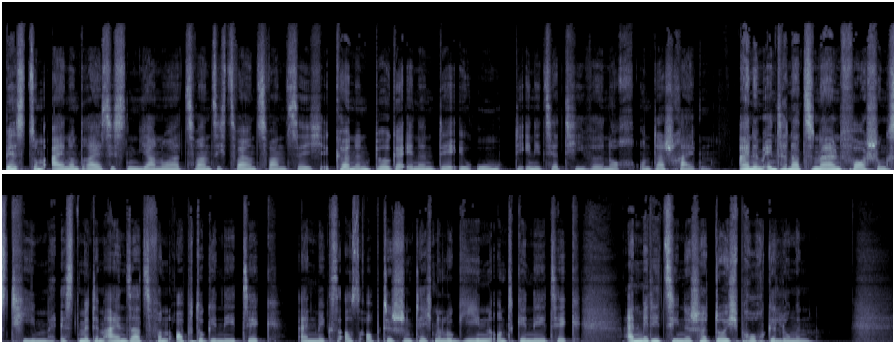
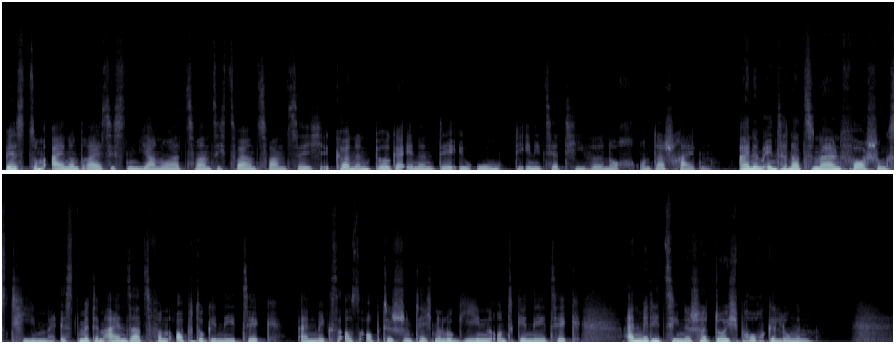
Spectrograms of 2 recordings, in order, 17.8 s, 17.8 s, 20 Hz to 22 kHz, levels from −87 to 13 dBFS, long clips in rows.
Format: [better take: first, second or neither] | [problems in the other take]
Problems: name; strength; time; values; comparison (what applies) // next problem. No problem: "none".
first | muffled; very; fading above 4 kHz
